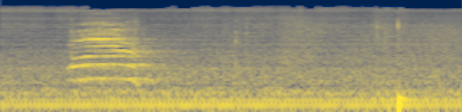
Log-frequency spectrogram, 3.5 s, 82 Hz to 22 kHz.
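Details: One short, arched meow from a 12-year-old female Siamese cat calling out while looking for love, followed by quiet room tone, a steady low hum and a single sharp click.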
